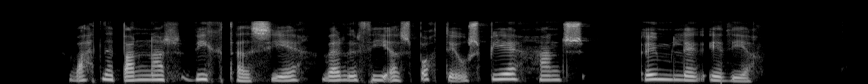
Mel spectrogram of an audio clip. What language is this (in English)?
Icelandic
